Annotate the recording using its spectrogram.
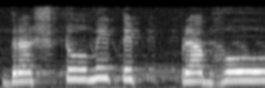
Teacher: ಕೊನೆಗೆ ಭೋ ಮಹಾಪ್ರಾಣ ದೀರ್ಘ · ದ್ರ ಮೇಲೆ ಆಘಾತ ಮಿತಿ ನಲ್ಲಿ ತಿ ಮೇಲೆ ಆಘಾತ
